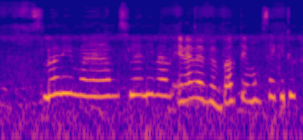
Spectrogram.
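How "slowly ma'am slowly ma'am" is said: very slow, pitched-up, acted-out teasing. Retelling how the guide teased during the hike: imitating the guide's teasing. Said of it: "la guide elle se fout un peu de ma gueule".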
